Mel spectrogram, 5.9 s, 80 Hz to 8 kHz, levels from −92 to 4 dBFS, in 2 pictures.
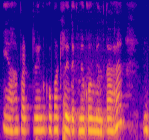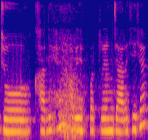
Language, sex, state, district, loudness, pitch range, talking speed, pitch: Hindi, female, Bihar, West Champaran, -18 LUFS, 215-235 Hz, 190 wpm, 225 Hz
